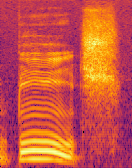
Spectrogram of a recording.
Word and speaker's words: beach: if you seem to the beach okay it's important because if you don't make it long enough it might be misunderstood as a bad word where that's bad and kind of sexist now some vowels are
